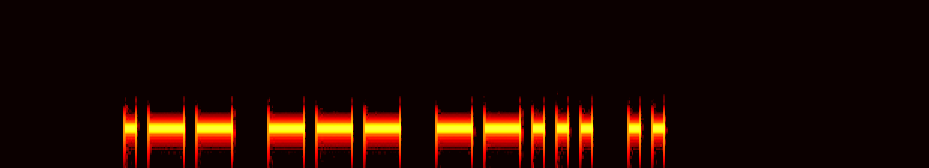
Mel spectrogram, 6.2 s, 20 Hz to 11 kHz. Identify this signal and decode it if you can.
Morse code, heard as a keyed tone, about 15 wpm, 700 Hz. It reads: WO7I
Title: USA Call Signs - 4 Characters - Repeated 3x - 15wpm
